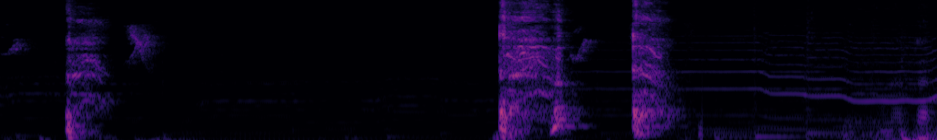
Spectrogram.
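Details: An acted cough in a drama, from a sick mother: a cough, a throat clear, then two more harsh coughs over soft background music.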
